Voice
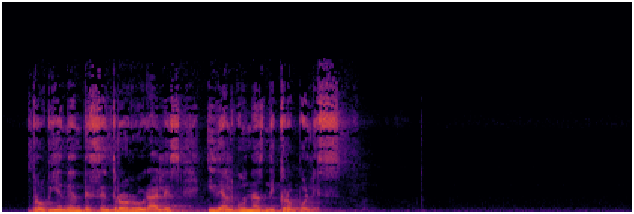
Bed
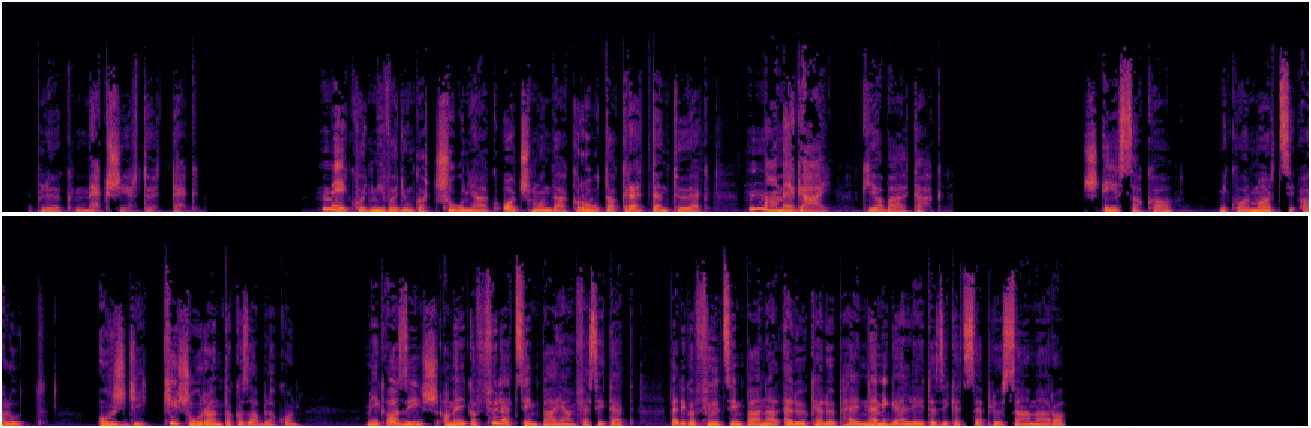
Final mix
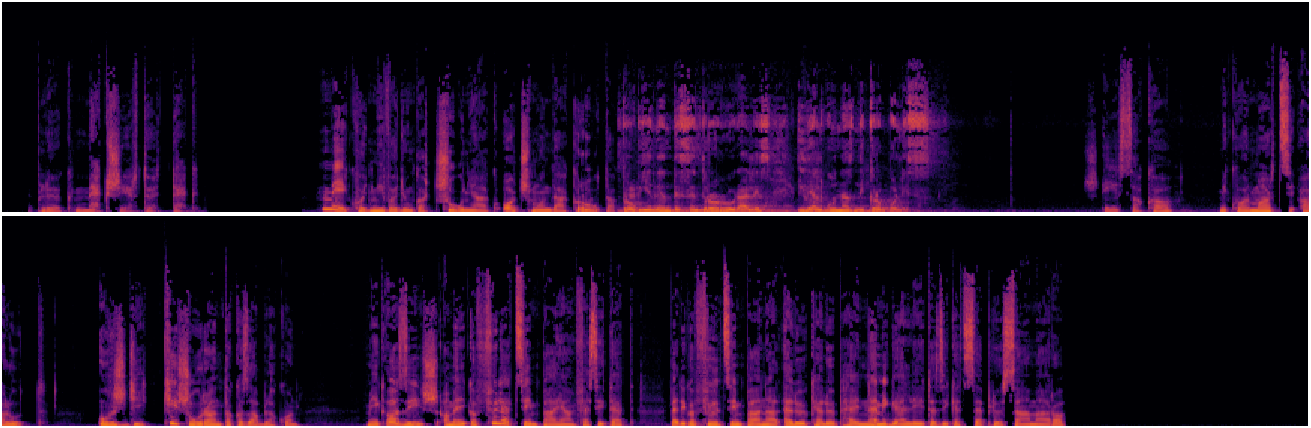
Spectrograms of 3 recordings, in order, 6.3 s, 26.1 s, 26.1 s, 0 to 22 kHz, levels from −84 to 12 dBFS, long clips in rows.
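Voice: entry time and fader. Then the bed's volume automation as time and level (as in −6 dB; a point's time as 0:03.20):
5.90 s, 0.0 dB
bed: 0:05.77 −2.5 dB
0:06.62 −23 dB
0:10.63 −23 dB
0:11.51 −0.5 dB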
